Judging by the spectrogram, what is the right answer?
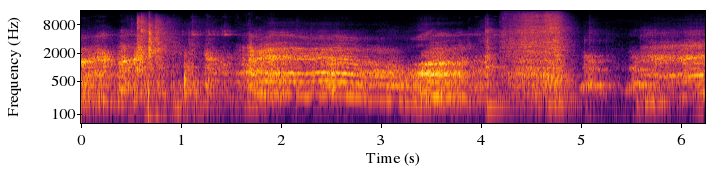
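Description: Angry, frightened cat yowling and growling while it is held down, in a string of long drawn-out cries that waver in pitch, with loud hissing bursts near the start and about four seconds in.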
